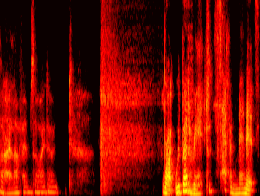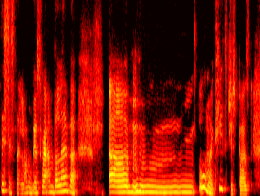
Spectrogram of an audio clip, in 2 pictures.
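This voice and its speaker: A woman with an English accent speaks at a fairly high pitch. She goes at a fairly slow pace, with long, frequent pauses. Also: ordinary pitch variation, big swings in loudness. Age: 30s. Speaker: comedian. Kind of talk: casual live-stream chat.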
